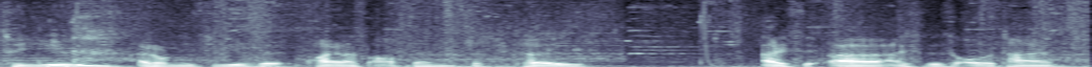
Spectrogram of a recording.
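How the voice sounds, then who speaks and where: A man talks at a fairly quick pace and medium pitch with fairly even intonation and long, frequent pauses. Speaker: gamer. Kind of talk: game tutorial voice-over. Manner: hesitant, many fillers.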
